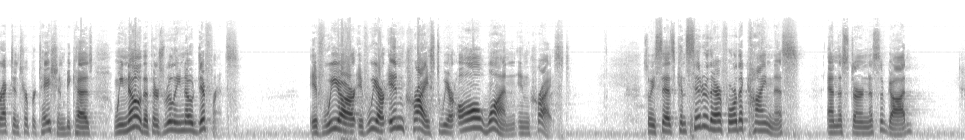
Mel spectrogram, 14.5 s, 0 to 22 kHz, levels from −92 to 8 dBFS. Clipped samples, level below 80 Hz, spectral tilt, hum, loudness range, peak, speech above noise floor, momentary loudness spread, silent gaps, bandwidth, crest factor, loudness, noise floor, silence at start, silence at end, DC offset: under 0.1%; -68 dBFS; -4.5 dB/octave; none; 6 LU; -6 dBFS; 43 dB; 16 LU; none; 13.5 kHz; 18 dB; -23 LUFS; -66 dBFS; 0 s; 0.8 s; under 0.1%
